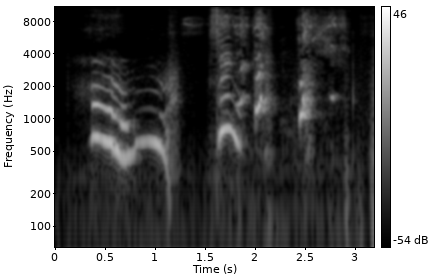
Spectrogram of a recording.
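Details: Female Siberian Husky puppy practising her howl: a wavering tonal howl that rises and falls, then a string of short yips and squeaky vocal bursts, with faint rustling in a small room.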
